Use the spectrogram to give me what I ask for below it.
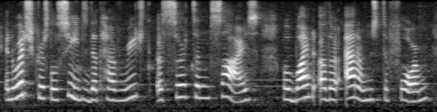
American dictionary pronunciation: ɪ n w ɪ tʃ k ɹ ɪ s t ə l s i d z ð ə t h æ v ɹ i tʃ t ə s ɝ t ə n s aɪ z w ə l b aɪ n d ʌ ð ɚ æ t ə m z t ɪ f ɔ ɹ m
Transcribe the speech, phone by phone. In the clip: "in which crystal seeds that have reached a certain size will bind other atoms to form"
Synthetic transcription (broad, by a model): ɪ n w ɪ tʃ k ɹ ɪ s t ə l s i d z ð ə t h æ v ɹ i tʃ t ə s ɝ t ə n s aɪ z w ə l b aɪ n d ʌ ð ɚ æ t ə m z t ɪ f ɔ ɹ m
